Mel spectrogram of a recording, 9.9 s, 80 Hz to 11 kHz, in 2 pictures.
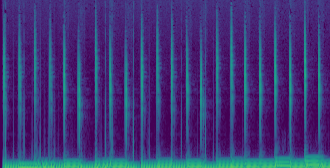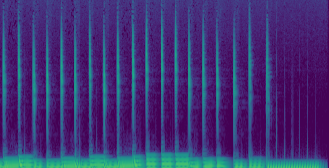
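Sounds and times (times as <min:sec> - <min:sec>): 
Alesis QS8 synthesizer bass factory preset: 0:00.0 - 0:09.8.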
